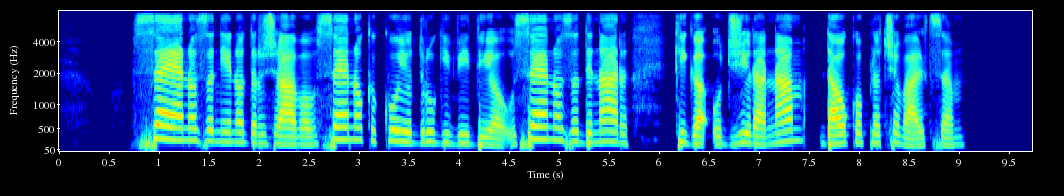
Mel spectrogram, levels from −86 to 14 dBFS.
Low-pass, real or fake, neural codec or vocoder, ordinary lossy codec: 7.2 kHz; real; none; none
